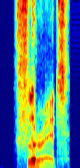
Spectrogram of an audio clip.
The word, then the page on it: fleuret: British English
